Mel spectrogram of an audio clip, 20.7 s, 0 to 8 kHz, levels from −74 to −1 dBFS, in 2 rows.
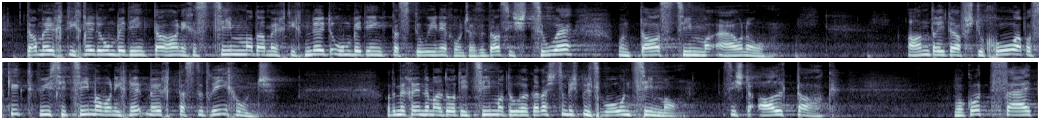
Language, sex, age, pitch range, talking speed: German, male, 50-69, 170-205 Hz, 185 wpm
